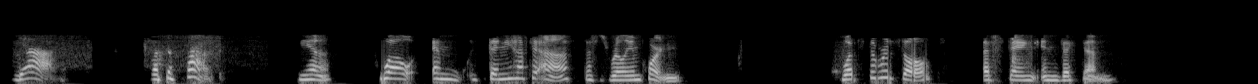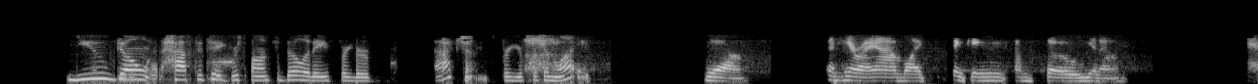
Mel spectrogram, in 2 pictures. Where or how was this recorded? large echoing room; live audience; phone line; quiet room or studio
phone line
